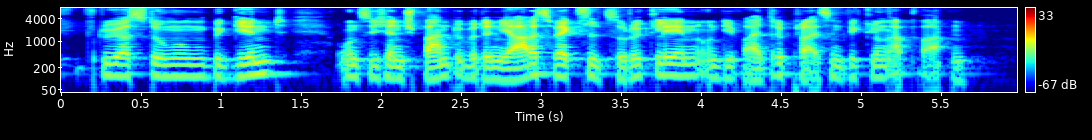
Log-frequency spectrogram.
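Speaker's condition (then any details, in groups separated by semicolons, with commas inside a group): No condition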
